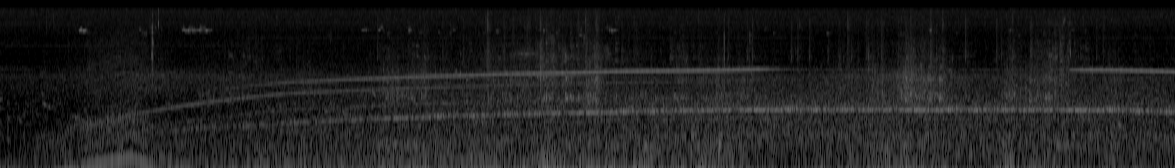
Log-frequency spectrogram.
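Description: A bus rumbles over the road.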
